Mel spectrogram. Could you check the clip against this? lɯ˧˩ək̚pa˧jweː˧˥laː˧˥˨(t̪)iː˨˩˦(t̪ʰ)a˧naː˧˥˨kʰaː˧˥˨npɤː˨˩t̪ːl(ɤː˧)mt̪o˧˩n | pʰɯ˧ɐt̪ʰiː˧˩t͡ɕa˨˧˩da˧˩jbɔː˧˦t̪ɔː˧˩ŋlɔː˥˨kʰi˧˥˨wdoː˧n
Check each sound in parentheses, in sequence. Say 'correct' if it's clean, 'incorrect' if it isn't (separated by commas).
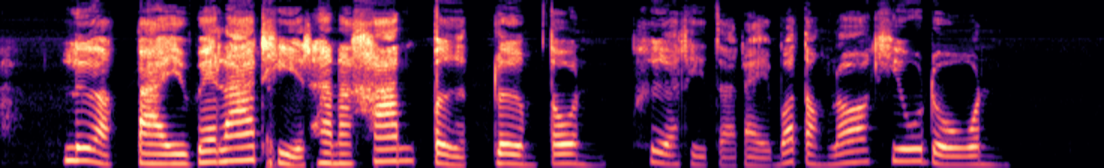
incorrect, correct, correct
